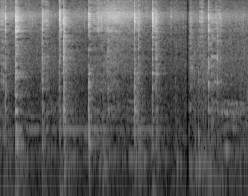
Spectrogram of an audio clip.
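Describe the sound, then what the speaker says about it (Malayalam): Chopped green chillies and curry leaves stirred in hot oil in a pan for spicy green chilli fried rice, a steady close sizzle broken by sharp scraping strokes of a spoon roughly every half second, with no talk. "അരിഞ്ഞു വെച്ചിരിക്കുന്ന പച്ചമുളക്, കുറച്ച് കറിവേപ്പില ഞാൻ അരിഞ്ഞതും കൂടി ഇട്ടു."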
